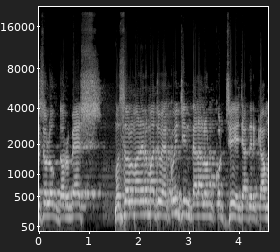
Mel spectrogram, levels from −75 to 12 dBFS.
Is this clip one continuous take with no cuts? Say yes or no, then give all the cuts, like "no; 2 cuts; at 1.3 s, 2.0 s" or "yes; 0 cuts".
no; 1 cut; at 1.3 s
